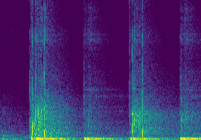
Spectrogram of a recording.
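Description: Rock band playing heavy accented hits together, drums with low bass notes, three strikes in two seconds, the last two closer together, each ringing in the stone hall.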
